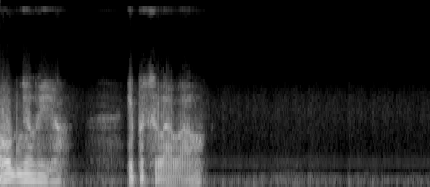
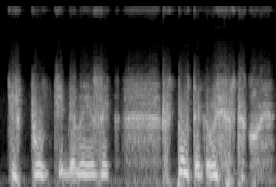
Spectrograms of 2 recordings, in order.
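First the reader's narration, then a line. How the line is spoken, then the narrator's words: Frightened wailing. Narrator (Russian): Испуганно запричитала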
